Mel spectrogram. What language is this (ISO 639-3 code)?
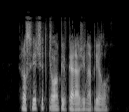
slk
